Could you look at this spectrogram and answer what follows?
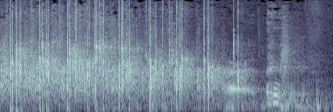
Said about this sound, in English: Really quick, before, just to change subjects, I just want to, we should all give a quick round of applause to all the papers we love people.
